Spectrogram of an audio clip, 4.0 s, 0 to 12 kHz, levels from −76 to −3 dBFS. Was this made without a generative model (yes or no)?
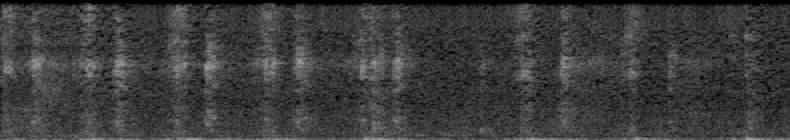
yes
